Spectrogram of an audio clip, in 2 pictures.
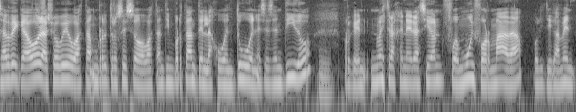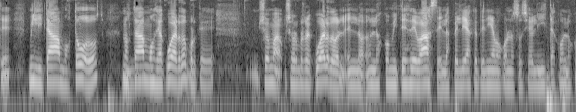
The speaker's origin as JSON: {"language": "Spanish", "country": "Uruguay", "lives_now": "Spain", "said": "yo como soy uruguaya"}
